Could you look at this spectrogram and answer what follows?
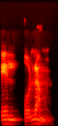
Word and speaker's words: El Olam: Luego fíjese que está este otro nombre también, de que ese nombre se lee así, mire, ese se lee El Olam.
